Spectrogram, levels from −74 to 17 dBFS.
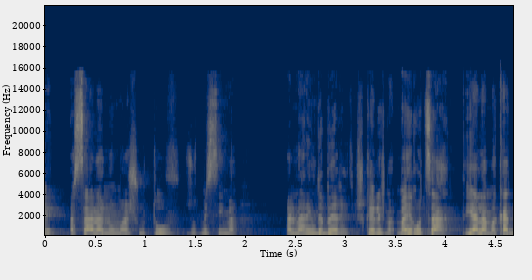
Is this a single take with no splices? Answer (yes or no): no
